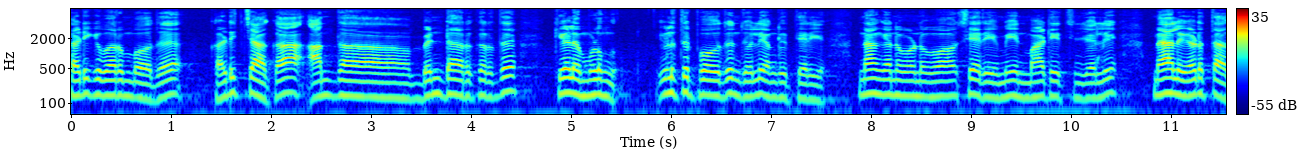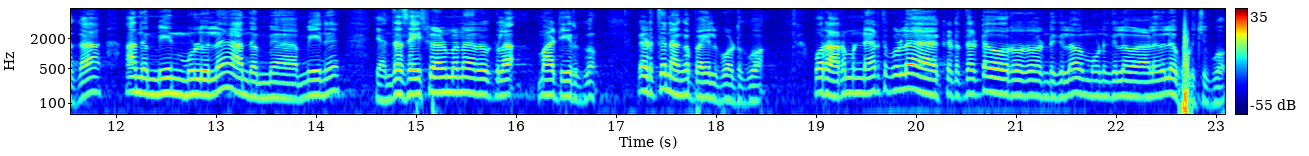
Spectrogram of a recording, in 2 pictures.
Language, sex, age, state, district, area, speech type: Tamil, male, 60+, Tamil Nadu, Coimbatore, urban, spontaneous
